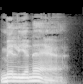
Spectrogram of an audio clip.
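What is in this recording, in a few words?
"millionaire", British English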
